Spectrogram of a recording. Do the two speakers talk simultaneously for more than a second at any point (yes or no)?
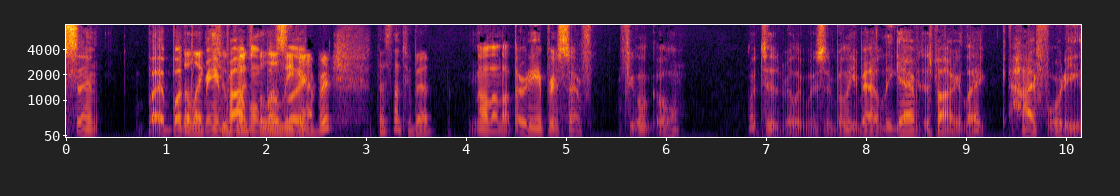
yes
